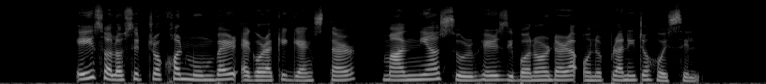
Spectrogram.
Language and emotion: Assamese, neutral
